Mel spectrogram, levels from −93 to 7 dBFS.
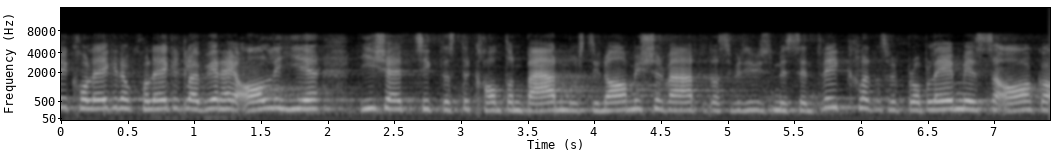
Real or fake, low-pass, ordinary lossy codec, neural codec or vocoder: real; 7.2 kHz; none; none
